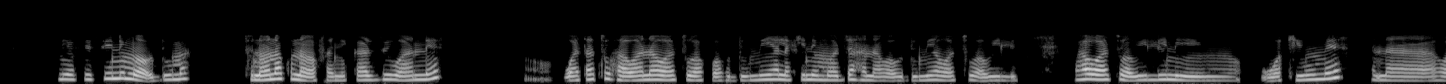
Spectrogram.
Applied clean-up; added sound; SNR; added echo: none; none; none; none.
